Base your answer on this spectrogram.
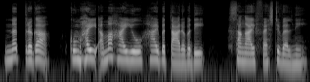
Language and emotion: Manipuri, neutral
